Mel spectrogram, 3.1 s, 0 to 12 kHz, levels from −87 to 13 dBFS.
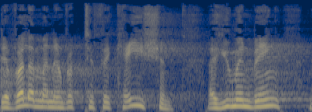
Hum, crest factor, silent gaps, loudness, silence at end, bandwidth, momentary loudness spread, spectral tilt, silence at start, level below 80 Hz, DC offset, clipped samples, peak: none; 18 dB; none; -23 LUFS; 0 s; 10.5 kHz; 11 LU; -6 dB/octave; 0 s; -60 dBFS; under 0.1%; under 0.1%; -4 dBFS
